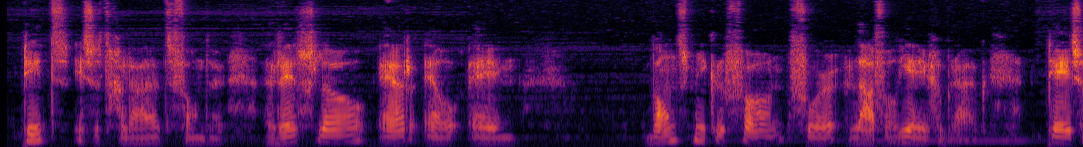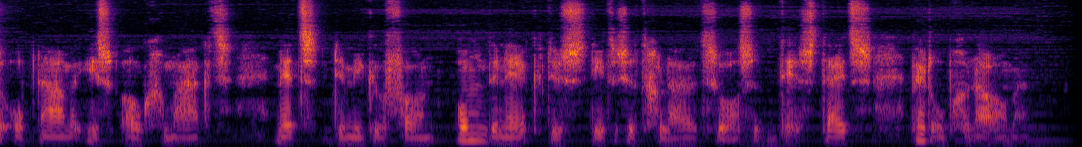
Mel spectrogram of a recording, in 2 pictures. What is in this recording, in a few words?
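Reslo RL-1 lavalier, Dutch; Microfoon; Microfoon van de maand juni 2026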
